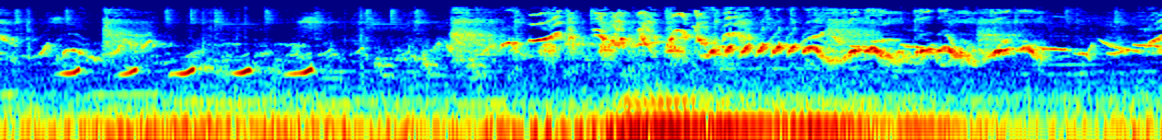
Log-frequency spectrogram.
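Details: Tame caged Chinese hwamei, said to fight and sing well; five spaced, upslurred whistles open, then a fuller warble of rapid trills and swooping notes over a low background hum.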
